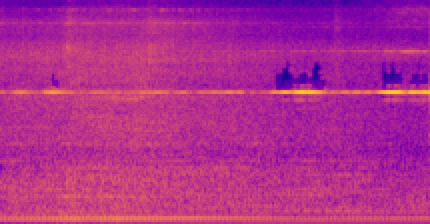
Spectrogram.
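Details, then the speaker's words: Vacuum truck pump at low revs reaching full pressure: steady low drone under a thin constant high whistle from the dump (knuckle) relief valve; normal vacuum pump operation with relief valve whistle. "You'll hear your dump valve or knuckle valve, they call it, start to whistle a bit. That's it going down now. It's building pressure. Building pressure."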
